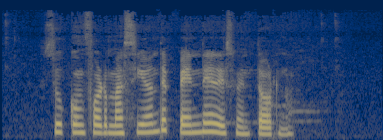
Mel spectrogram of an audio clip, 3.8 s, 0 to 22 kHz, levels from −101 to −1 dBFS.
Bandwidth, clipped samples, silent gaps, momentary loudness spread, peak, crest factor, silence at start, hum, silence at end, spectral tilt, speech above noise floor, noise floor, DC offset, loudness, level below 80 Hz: 16 kHz; under 0.1%; none; 10 LU; -14 dBFS; 20 dB; 0.45 s; none; 0.9 s; -5 dB/octave; 38 dB; -69 dBFS; under 0.1%; -31 LUFS; -76 dBFS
